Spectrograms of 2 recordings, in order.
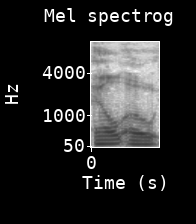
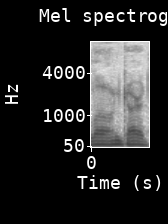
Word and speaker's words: Loengard: You and I liked that name very much because even though it's spelled Loengard, Loengard. We liked it because it was subliminal for lone guard, basically the guy standing at the gates.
